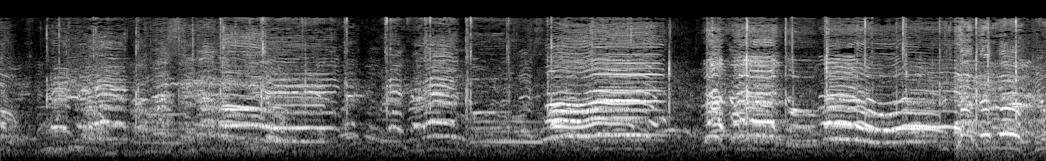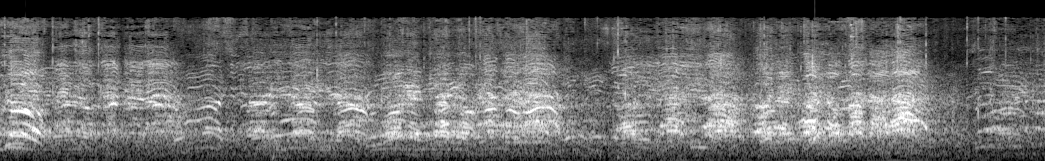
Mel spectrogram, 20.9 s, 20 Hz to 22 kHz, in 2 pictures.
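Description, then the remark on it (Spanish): A large protest crowd in Spain chants and shouts together in loud, rhythmic bursts that build into a sustained roar of many voices, with raised cries rising above the mass of sound. “Por la tarde, en más de 40 localidades de todo el Estado español se realizaron protestas.”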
